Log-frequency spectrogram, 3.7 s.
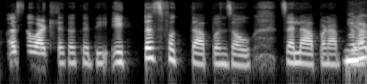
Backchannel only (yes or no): yes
